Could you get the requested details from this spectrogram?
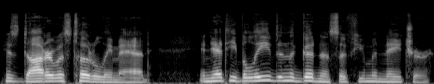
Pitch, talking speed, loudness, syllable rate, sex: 135 Hz, 195 wpm, -18 LUFS, 6.3 syllables/s, male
